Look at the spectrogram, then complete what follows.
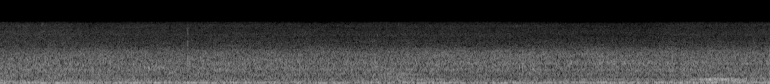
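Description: Steady low rumble and hiss of a diesel freight locomotive approaching from a distance, heard over general city background noise.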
